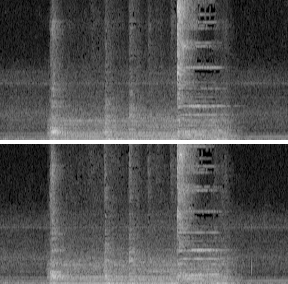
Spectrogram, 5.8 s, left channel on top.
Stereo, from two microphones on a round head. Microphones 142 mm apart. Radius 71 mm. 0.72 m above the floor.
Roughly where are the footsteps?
Right.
